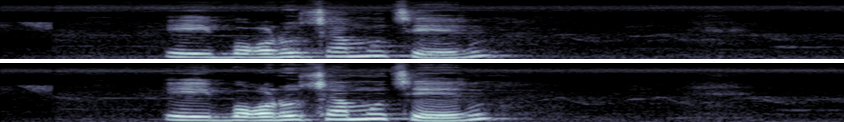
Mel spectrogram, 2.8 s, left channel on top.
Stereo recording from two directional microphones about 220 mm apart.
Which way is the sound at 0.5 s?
30° right (ahead or behind).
